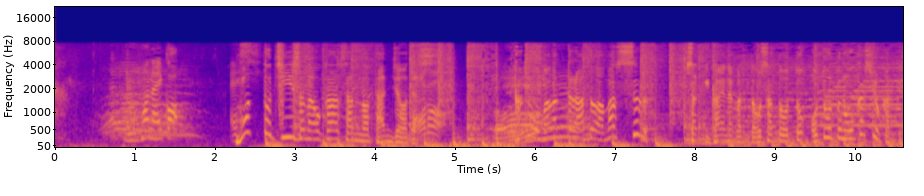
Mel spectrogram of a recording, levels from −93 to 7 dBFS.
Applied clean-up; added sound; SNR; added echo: none; Bird vocalization, bird call, bird song; 20 dB; none.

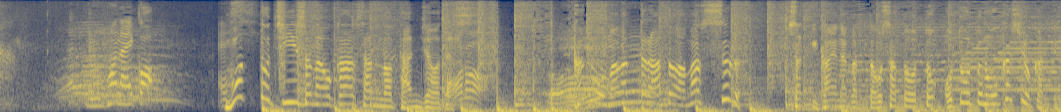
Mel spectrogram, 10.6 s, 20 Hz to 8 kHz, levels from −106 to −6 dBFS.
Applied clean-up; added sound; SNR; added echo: none; none; none; none.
